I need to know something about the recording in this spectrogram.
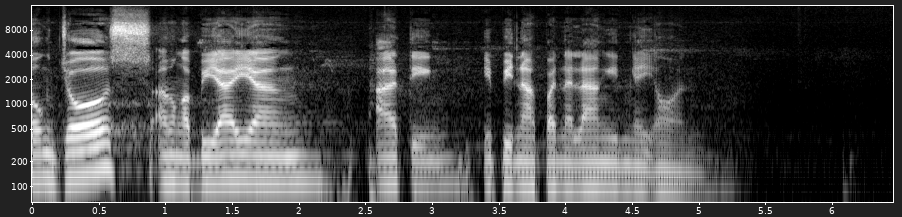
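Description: A man speaks through a microphone in an echoing hall, in a measured, sing-song way.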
